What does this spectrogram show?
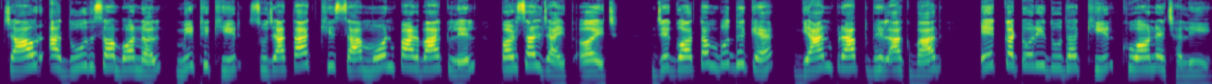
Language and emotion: Maithili, neutral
